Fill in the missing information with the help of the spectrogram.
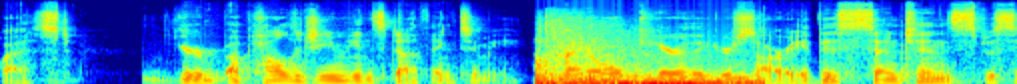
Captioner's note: Vine boom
